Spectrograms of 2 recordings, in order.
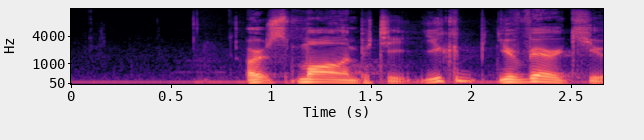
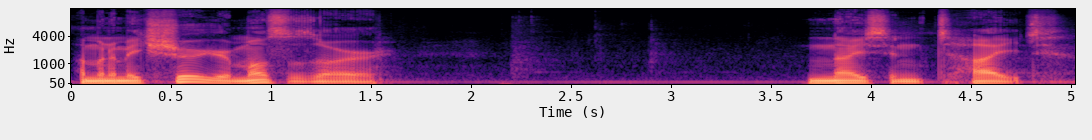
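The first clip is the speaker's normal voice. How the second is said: pitched-down bro voice, as his friend asked; deeper voice; 10 semitones lower than usual. Shown as a demonstration. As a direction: drop it down for the act. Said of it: "say it with a deeper voice".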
